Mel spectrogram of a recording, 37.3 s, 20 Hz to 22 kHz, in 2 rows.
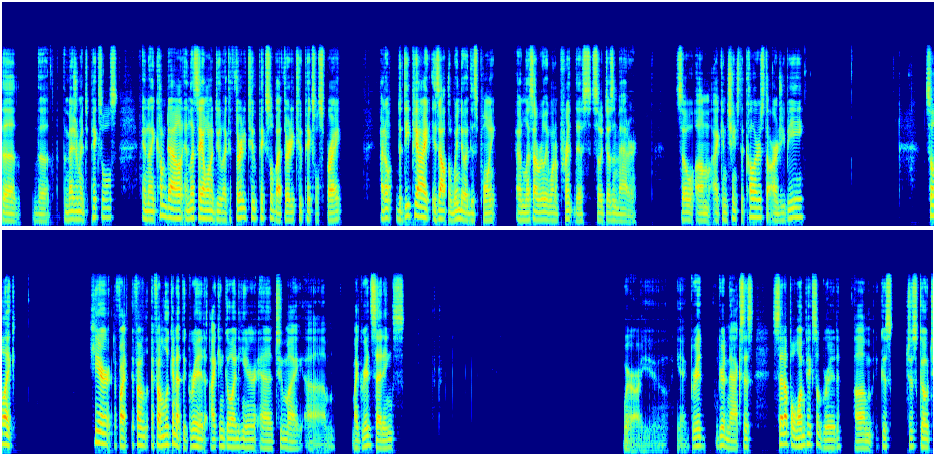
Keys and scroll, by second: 4.6-6.2 typing, 20.9 super+'.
